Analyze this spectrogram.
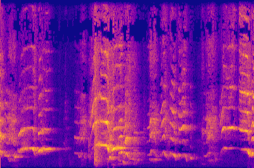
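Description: Young women laughing and giggling in short, high-pitched bursts.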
